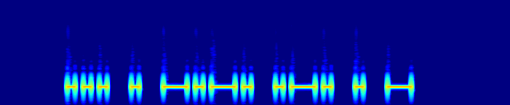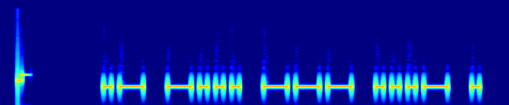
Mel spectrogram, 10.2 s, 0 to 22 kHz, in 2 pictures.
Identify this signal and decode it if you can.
Morse code, heard as a keyed tone, about 15 wpm, 700 Hz. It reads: SECRET ABOVE
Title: Sentences from Top 1200 Words - New Word Drill Alt - 15wpm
